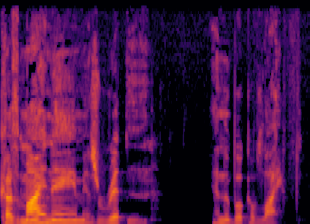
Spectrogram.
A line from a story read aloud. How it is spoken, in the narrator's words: Quietly, slowly, he answered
